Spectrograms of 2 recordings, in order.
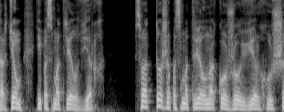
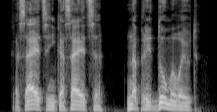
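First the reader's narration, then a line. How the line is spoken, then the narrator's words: Grumbling. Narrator (Russian): проворчал Гремлун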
